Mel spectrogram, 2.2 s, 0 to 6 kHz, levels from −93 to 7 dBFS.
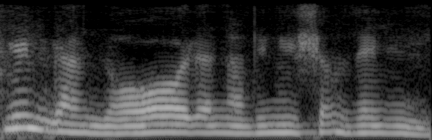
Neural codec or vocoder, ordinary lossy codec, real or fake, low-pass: codec, 44.1 kHz, 2.6 kbps, SNAC; none; fake; 5.4 kHz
